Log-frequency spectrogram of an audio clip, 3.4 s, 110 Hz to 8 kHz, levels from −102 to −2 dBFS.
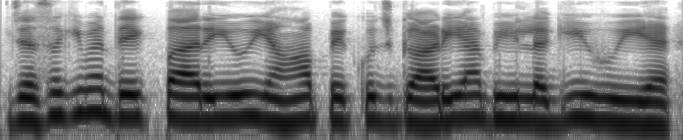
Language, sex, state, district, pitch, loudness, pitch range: Hindi, female, Bihar, Katihar, 205 Hz, -12 LUFS, 195-215 Hz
